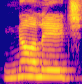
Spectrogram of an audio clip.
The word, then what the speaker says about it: knowledge: The same with no knowledge. I don't say cano can knowledge. The K is silence.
